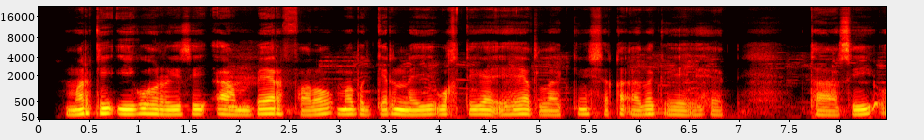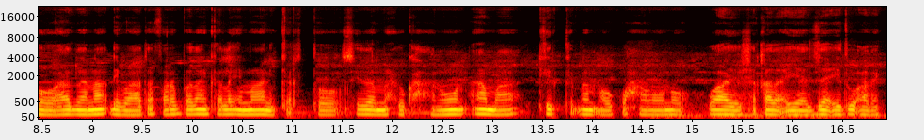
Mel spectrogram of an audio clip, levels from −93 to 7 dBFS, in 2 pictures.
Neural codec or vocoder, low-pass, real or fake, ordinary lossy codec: none; none; real; none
